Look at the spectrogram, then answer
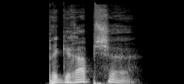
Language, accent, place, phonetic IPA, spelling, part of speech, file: German, Germany, Berlin, [bəˈɡʁapʃə], begrabsche, verb, De-begrabsche.ogg
- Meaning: inflection of begrabschen: 1. first-person singular present 2. first/third-person singular subjunctive I 3. singular imperative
